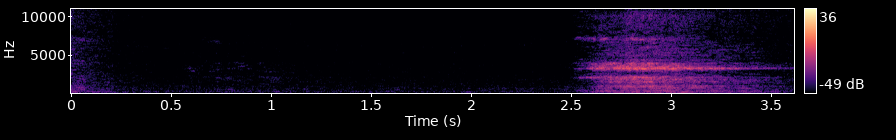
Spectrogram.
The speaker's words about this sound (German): Und dann atmen wir noch einmal tief ein und aus.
